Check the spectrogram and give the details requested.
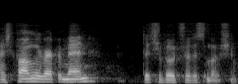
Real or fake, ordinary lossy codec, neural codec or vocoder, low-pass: fake; AAC, 32 kbps; codec, 32 kHz, 1.9 kbps, SNAC; 7.2 kHz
